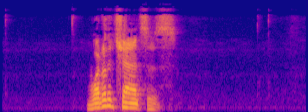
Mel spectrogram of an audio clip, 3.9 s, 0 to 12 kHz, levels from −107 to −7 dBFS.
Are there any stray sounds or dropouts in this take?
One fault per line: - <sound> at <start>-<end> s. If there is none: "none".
none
